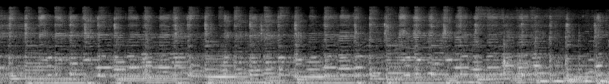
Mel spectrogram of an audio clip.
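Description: Live band playing Latin dance music with a steady beat.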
